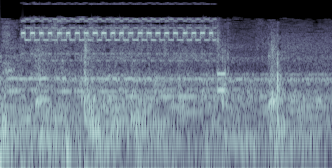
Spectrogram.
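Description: A mobile phone ringing with a high, fast electronic trill: one ring about a second and a half long that stops shortly before the end.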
